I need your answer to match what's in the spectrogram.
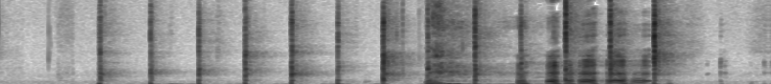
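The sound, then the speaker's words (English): A single person applauds a computer that has finally started working, clapping in a steady, quick rhythm, about a dozen sharp, crisp claps over a few seconds, with a voice briefly joining in partway through. “Are you applauding your computer now that it's finally deciding to be a computer?”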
